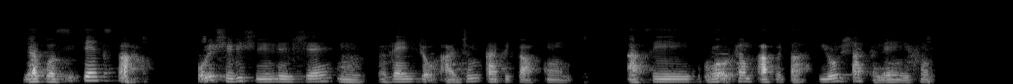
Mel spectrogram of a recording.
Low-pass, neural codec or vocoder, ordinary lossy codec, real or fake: 5.4 kHz; codec, 24 kHz, 0.9 kbps, WavTokenizer, medium music audio release; none; fake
